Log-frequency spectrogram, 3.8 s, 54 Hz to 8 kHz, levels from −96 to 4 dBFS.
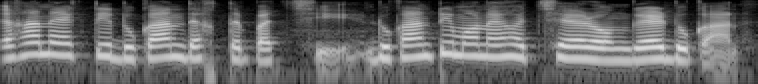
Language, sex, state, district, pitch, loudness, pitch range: Bengali, female, Assam, Hailakandi, 260 Hz, -16 LUFS, 240-290 Hz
